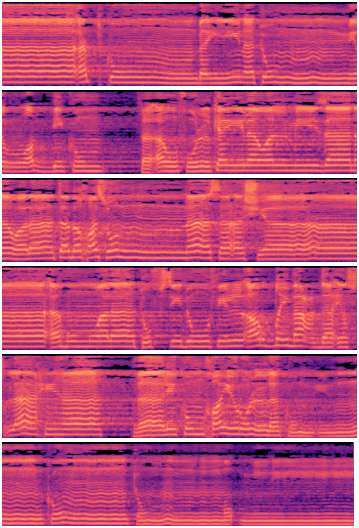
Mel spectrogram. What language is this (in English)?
Arabic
